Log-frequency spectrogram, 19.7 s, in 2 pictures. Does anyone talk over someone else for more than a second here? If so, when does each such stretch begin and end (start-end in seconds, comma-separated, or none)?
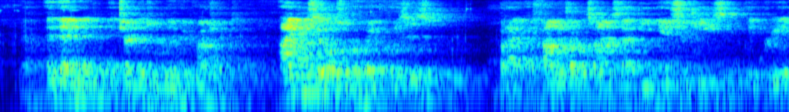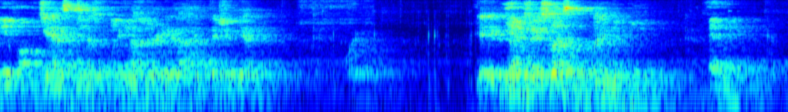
10.4-12.4, 16.1-17.6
